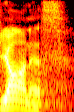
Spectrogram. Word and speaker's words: Giannis: So he told me that the guy's name is pronounced Giannis.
